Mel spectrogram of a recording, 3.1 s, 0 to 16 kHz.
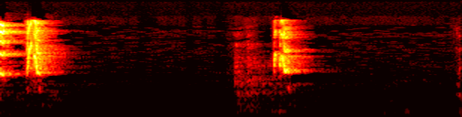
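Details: Pet lovebird calls offered as a sound to help a long-unmated kept pair mate: two short, harsh, high chattering bursts about 1.6 seconds apart, then a third clipped at the end, in quiet surroundings.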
